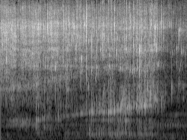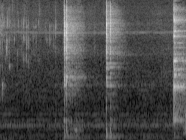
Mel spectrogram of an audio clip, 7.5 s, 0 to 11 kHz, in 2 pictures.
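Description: About 1 kg of milk poured into a container for a banana milkshake, a steady splashing pour for around three seconds that tapers off, followed by three sharp knocks or clunks.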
